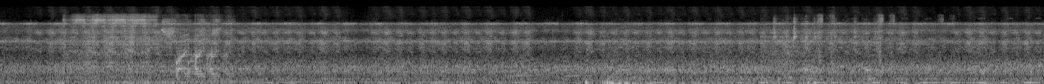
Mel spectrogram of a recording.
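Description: A phone spirit-box app scanning through radio frequencies, putting out a steady hiss of static with a brief voice-like fragment about two seconds in. Under it runs a steady high-pitched chorus of night insects.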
